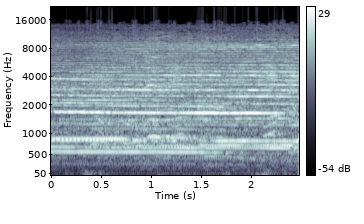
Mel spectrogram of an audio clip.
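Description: Several men's voices holding long, steady notes together through a microphone and loudspeakers, in a loud, drawn-out call.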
